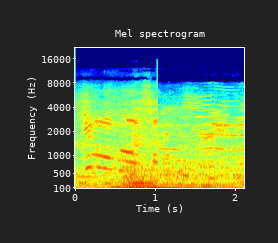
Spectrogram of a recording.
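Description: Dark-ride show soundtrack: recorded voices calling out in cries that glide up and down, over a steady low rumble and faint music.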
